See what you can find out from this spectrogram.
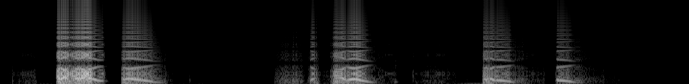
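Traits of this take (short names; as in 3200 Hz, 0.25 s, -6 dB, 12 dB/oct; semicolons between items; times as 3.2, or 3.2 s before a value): aliases and images of a low sample rate 1000 Hz, jitter 0%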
